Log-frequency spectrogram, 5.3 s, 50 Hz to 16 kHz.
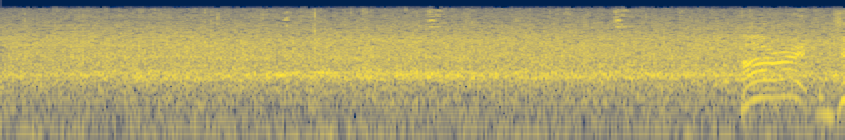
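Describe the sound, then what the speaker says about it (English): Stadium crowd at Ford Field in Detroit, home of the Lions, in the Madden 25 football video game: a steady, dense roar of cheering fans fills the whole stretch, with a commentator's voice entering near the end. "The crowd is definitely ready."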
